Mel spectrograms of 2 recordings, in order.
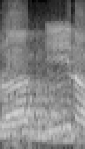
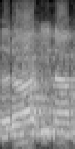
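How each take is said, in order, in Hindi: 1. बीच की आवाज़ खिंची हुई और लंबी है। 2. बीच की आवाज़ छोटी और सीधी है।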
